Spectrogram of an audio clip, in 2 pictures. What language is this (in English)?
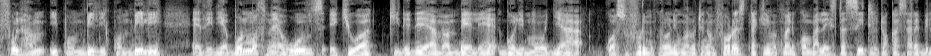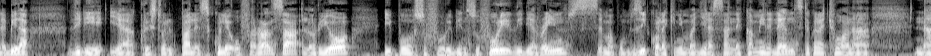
Swahili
